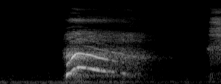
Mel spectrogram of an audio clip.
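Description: A young woman's breathy gasp of surprised delight, one short voiced cry about half a second in that jumps up in pitch and slides down, on pulling the photocard she was hoping for.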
